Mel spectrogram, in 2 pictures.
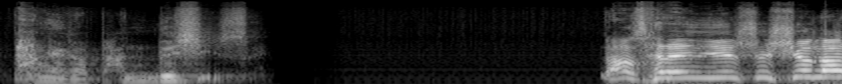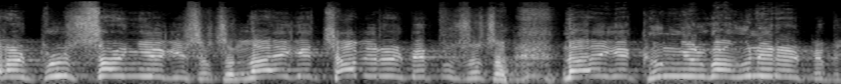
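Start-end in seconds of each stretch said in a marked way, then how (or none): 3.0-8.4 high, loud plea for mercy; beggar's loud, high-pitched appeal; crying out in prayer. Acted. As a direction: cry out urgently to be heard. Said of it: "이 지금 바디메오는 그렇게 부르짖고 있습니다".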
